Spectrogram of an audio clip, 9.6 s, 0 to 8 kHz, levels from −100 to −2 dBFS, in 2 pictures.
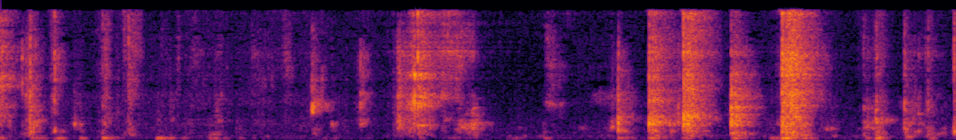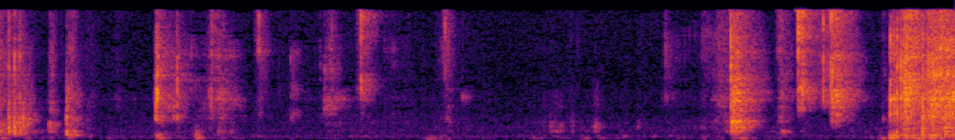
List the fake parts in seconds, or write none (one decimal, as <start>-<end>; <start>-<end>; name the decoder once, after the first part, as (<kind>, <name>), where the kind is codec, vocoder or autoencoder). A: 1.9-2.6 (vocoder, BigVGAN v2)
